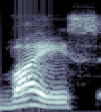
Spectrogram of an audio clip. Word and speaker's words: Weiss: an understanding German beer so vice as it's spelled on this bottle here W E is s that means white and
